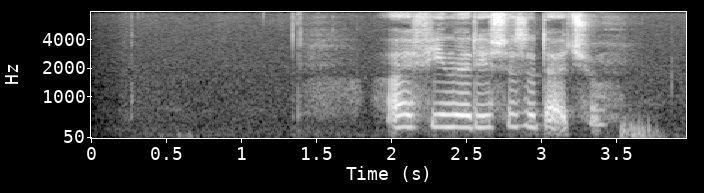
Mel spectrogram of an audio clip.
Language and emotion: Russian, neutral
